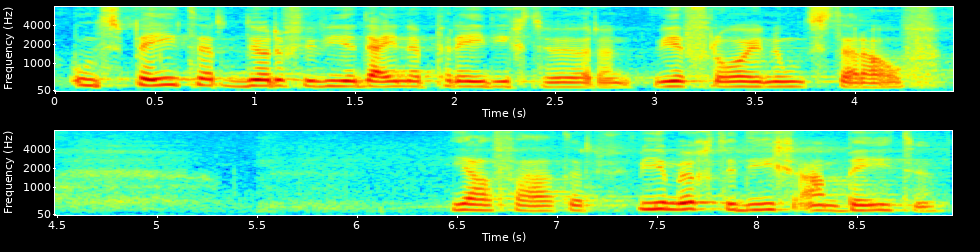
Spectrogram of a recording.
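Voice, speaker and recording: A worship leader who welcomes the congregation, prays and reads scripture in a slow, halting way, with small grammar slips. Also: medium pitch, dark tone, long reverb tail. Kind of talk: church welcome, prayer and scripture reading.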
